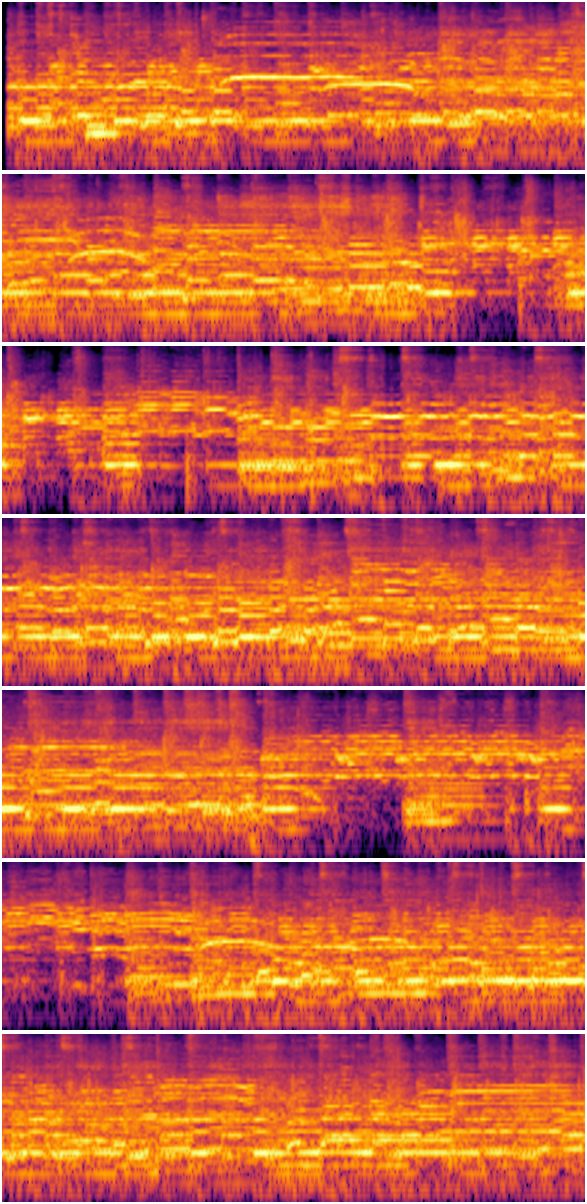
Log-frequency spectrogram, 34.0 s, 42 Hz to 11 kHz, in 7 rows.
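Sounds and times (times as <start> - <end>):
electric guitar: 0.0 - 34.0
drums: 0.1 - 22.0, 25.6 - 34.0
harmonica: 0.1 - 34.0.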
